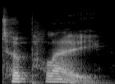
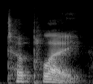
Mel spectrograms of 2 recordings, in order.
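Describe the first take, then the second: The two takes are said the same way.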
